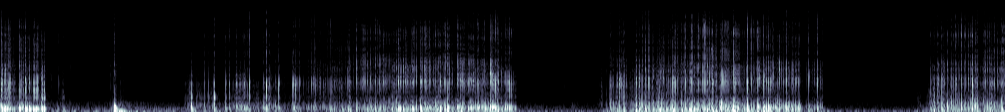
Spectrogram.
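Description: A metal needle scratches and pokes the grey abrasive top of a hand-sized white melamine foam sponge held over the microphones. Close, low, rumbly scratching comes in bursts separated by near-silent pauses, with one sharp poke standing out early on.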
